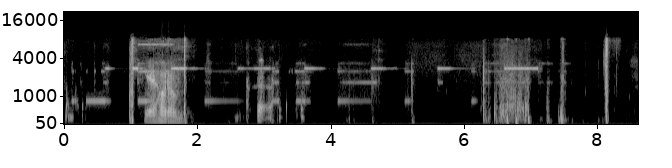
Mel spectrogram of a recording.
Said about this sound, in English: Or um, is that your weekly fire alarm test?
